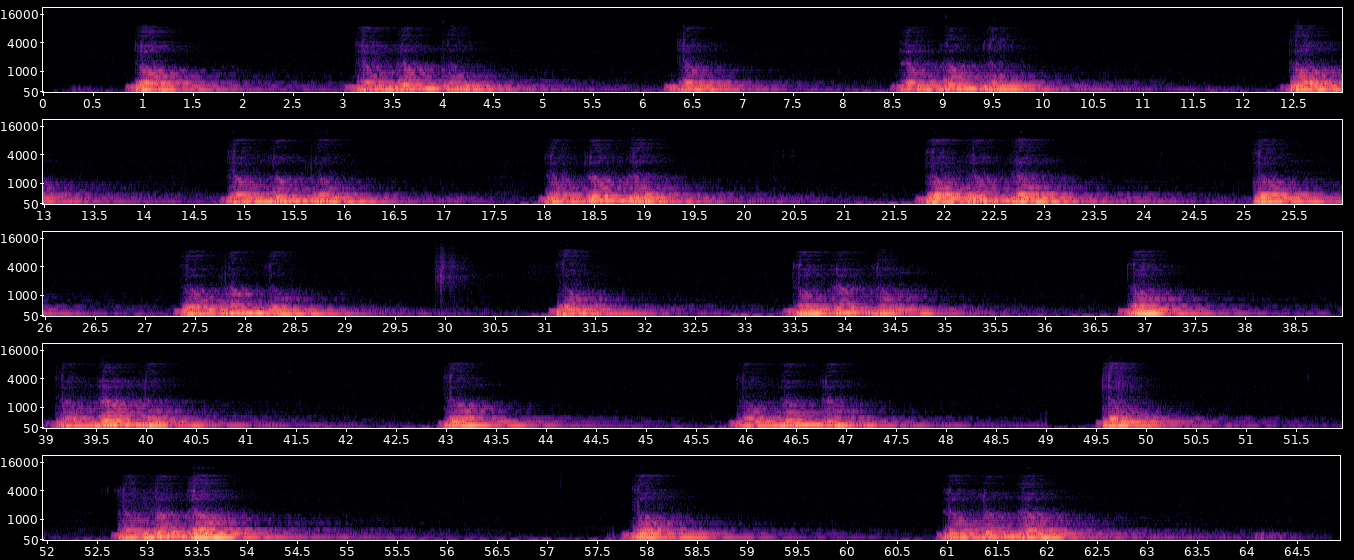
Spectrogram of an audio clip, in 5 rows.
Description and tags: Dum dum dum ambience with the FX 3D
ambience, dum, vocal, voice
